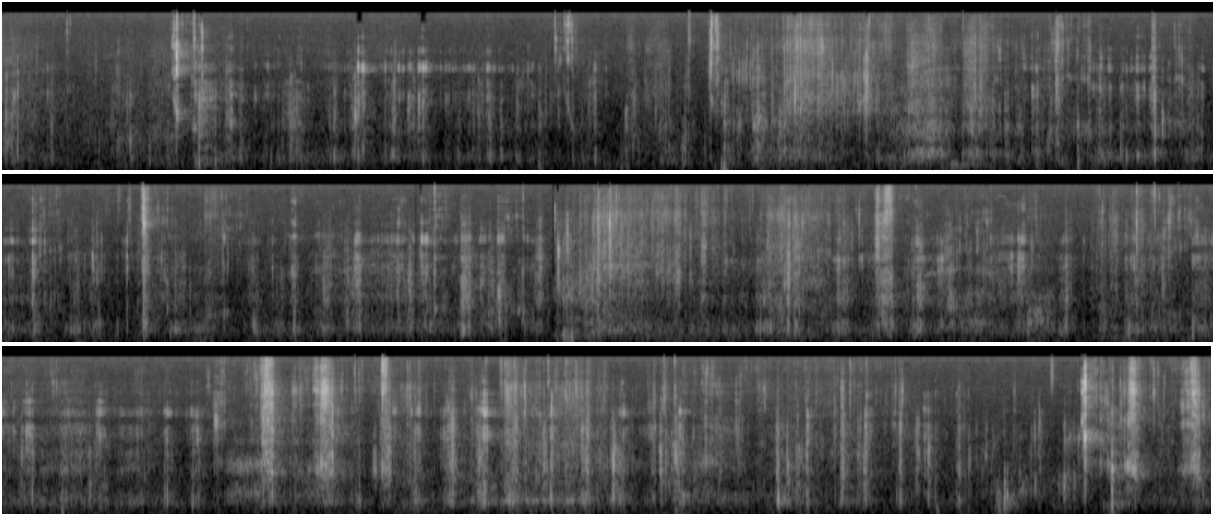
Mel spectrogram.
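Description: Close-miked eating sounds: crunching bites into a toasted sandwich roll and steady chewing, with irregular crisp crackles that come thicker near the end.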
